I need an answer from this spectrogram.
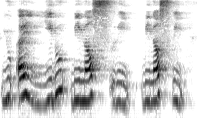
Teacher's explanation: اس میں یا جو ہے مشدد ہے، لیکن اتنی سختی نہیں ہوگی کہ طرف لسان جو ہے وہ دانتوں سے لگے اور اس میں زا کی آواز ہے.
